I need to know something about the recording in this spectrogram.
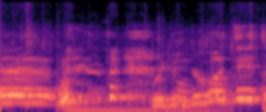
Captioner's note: tries French accent too!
